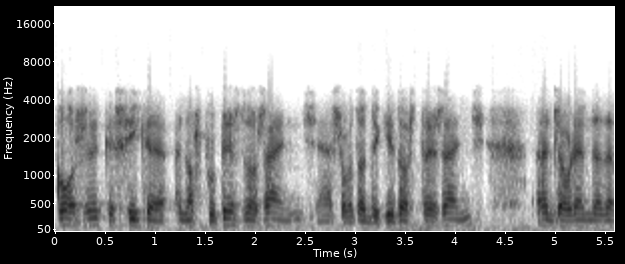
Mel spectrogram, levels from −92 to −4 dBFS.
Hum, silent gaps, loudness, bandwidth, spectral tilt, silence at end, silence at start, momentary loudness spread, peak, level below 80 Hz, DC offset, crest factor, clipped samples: none; none; -24 LUFS; 5.4 kHz; -7 dB/octave; 0 s; 0 s; 9 LU; -10 dBFS; -56 dBFS; under 0.1%; 14 dB; under 0.1%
